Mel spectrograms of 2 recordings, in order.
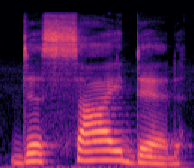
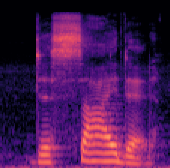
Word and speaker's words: decided: started has two syllables, or decide, ends in D, that has two syllables, and in the past, decided, decided.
